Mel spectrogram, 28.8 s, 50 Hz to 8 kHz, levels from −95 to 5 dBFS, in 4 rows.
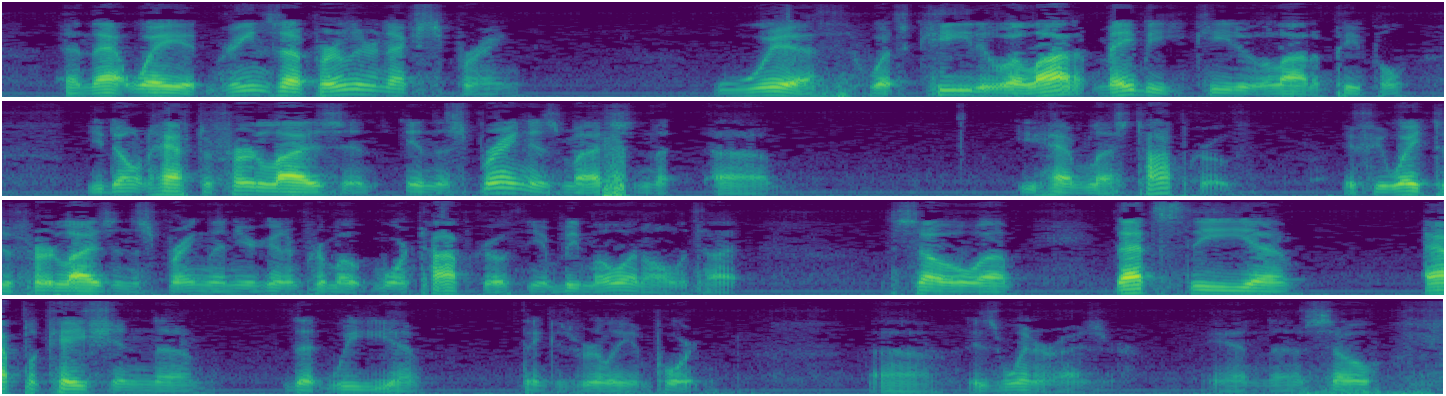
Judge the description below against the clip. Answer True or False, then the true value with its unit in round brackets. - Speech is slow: False (175 wpm)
